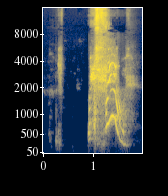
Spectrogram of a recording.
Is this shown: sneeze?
yes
